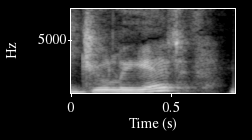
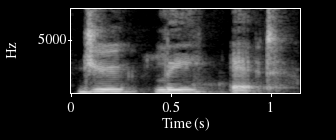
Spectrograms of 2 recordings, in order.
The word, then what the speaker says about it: Juliette: So my name is Juliette, Juliette, right? There's three syllables.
